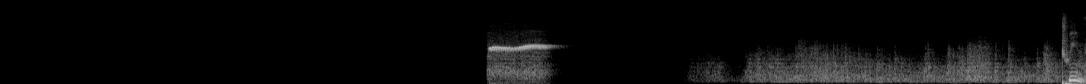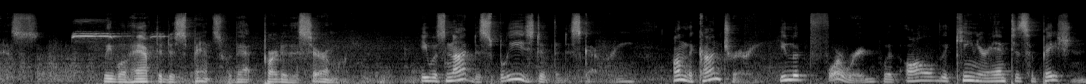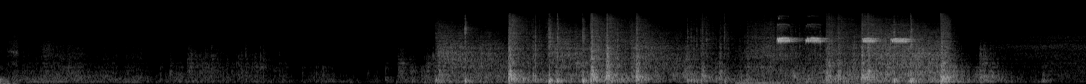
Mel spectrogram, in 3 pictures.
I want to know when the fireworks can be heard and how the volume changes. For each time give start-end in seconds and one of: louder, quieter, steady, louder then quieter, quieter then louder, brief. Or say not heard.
26.1-31.2 quieter then louder.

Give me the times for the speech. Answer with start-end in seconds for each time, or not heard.
10.6-14.4, 15.1-21.8.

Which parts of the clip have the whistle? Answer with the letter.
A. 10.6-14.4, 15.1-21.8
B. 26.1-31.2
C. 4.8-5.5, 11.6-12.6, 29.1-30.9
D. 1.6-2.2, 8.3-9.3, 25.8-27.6
C.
